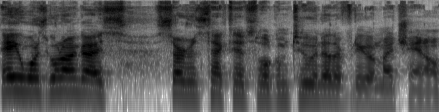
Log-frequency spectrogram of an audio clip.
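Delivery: breathless, winded, words between gasps for air. Youtuber greets viewers after carrying a monitor upstairs, out of breath. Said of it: "Sorry I sound out of breath".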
